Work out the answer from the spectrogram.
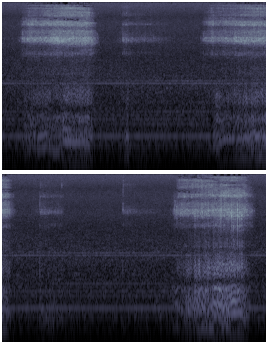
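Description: Soft, fluttering snores on breaths in, three in about ten seconds, with quiet pauses between; snoring.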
